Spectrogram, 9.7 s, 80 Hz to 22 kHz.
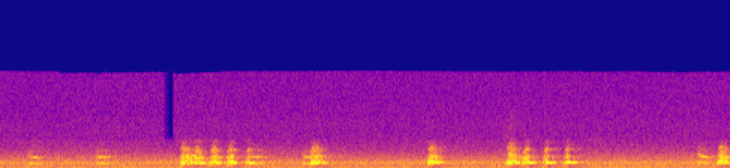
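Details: Neighbours' dogs bark repeatedly on a mid-morning of 13 October 2012. Rapid runs of four or five sharp barks alternate with single barks and brief pauses over a steady background drone.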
